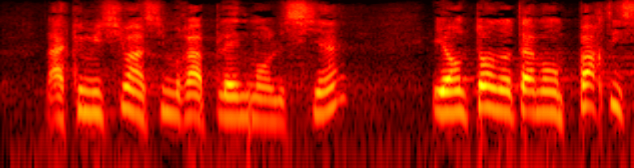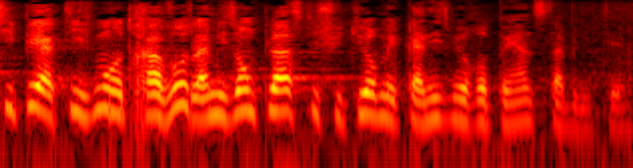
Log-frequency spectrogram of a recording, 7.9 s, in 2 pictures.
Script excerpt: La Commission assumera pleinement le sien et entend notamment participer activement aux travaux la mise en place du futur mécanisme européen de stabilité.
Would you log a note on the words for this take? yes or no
no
